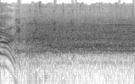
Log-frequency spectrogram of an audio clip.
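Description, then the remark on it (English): A man lets out a loud, sustained scream of celebration after winning the Stanley Cup championship, starting with a sharp whooping cry and holding a raw, strained yell for about two seconds, intense. “That's a good the, scream.”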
